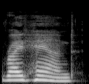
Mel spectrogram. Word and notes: right-hand: American English

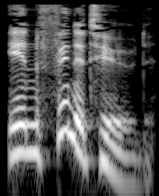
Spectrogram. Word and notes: infinitude: British English

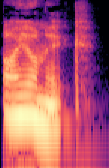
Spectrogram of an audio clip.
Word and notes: ionic: British English

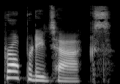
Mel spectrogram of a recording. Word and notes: property tax: American English

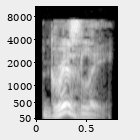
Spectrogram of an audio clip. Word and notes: grizzly: British English

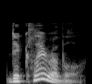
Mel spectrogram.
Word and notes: declarable: British English

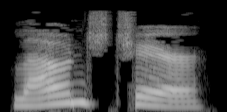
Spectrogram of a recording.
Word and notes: lounge chair: British English

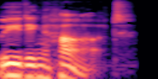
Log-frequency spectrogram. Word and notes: bleeding heart: British English

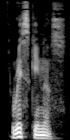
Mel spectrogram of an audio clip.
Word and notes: riskiness: British English

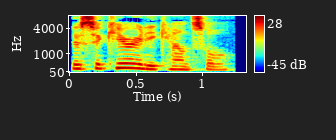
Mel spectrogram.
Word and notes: security council: American English

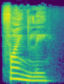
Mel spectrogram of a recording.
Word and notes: finely: British English

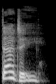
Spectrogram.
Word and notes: daddy: English; British English

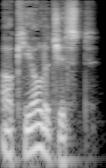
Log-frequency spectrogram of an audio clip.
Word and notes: archaeologist: British English

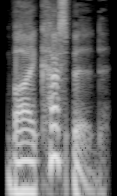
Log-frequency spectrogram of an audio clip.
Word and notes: bicuspid: British English

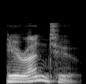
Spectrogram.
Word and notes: hereunto: British English

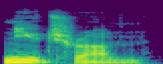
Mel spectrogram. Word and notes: neutron: British English

